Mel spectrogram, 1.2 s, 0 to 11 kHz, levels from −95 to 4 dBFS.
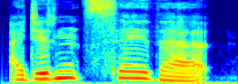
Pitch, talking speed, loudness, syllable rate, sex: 205 Hz, 200 wpm, -17 LUFS, 4.0 syllables/s, female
